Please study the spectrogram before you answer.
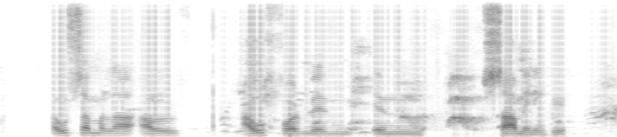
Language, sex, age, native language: Icelandic, male, 18-19, Icelandic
